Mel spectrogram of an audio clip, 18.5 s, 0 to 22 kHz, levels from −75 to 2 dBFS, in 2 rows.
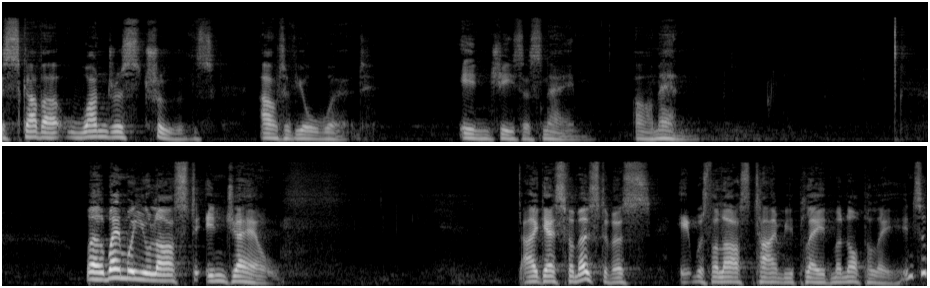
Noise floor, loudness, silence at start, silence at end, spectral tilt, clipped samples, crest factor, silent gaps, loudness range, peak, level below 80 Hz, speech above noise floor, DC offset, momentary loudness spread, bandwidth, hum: -65 dBFS; -22 LUFS; 0 s; 0 s; -4.5 dB/octave; under 0.1%; 24 dB; none; 17 LU; 0 dBFS; -58 dBFS; 43 dB; under 0.1%; 19 LU; 13.5 kHz; none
